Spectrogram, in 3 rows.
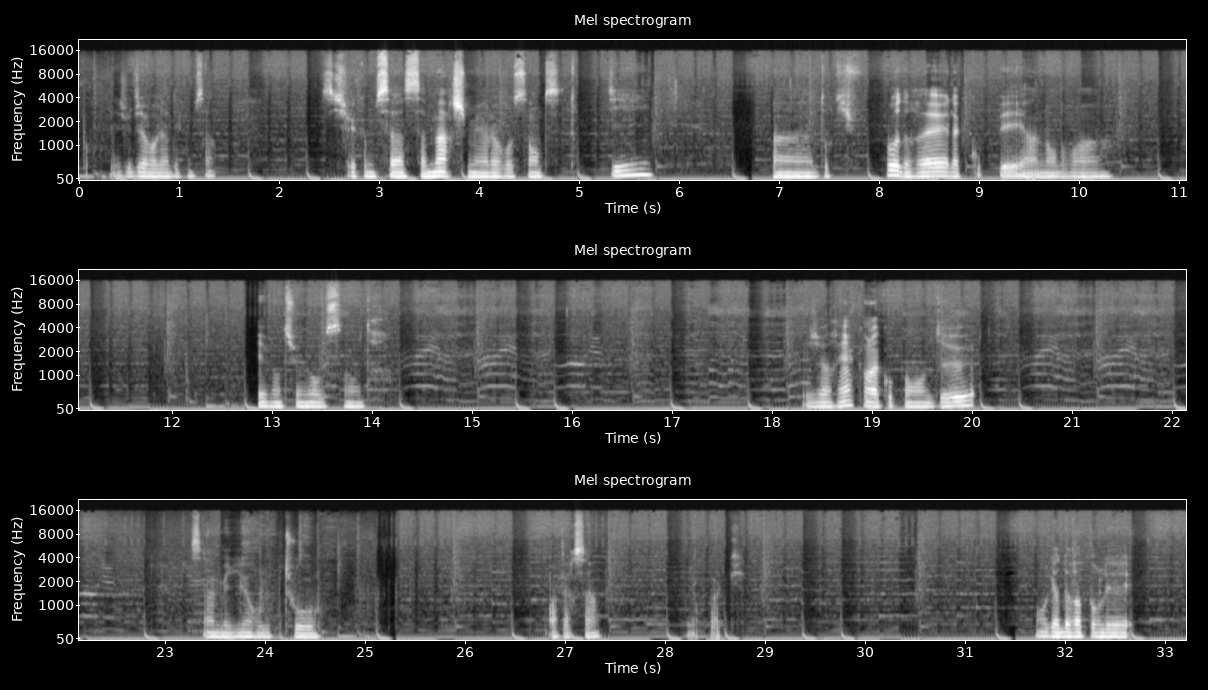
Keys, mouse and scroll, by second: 0.2 a, 1.6 u, 5.2 a, 5.7-15.2 middle drag, 16.2 a, 16.3 a, 16.5 3, 17.3 alt+Left, 17.8 2, 18.2 alt+Left, 19.5 right click, 19.7 a, 21.1 u, 24.2 middle click, 24.6-25.0 scroll up 2, 25.0 middle click, 25.8 scroll up 1, 26.1-26.8 shift+middle drag, 26.8 a, 27.6 n, 28.3 click, 30.7 n.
